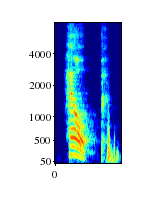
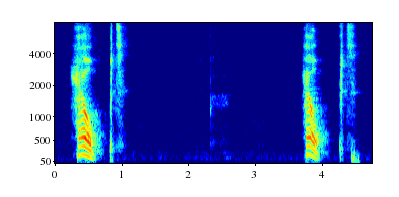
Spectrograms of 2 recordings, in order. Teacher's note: and P has no voice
